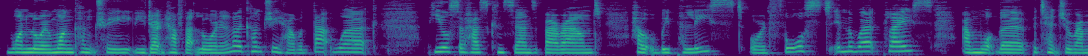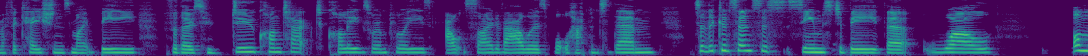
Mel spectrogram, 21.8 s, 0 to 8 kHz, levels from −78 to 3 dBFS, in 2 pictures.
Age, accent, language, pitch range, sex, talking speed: 20-39, British, English, 180-210 Hz, female, 175 wpm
